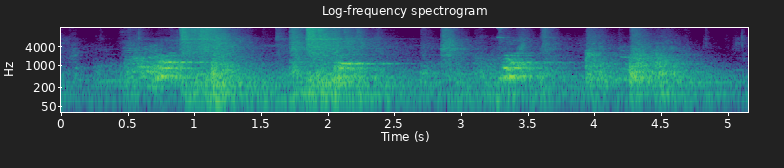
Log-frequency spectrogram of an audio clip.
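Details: Golden retriever barking when food bowls are picked up, the dogs described as aggressive; a few loud barks come about once a second with pauses between, in a large echoing room with some background speech.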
